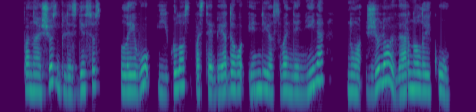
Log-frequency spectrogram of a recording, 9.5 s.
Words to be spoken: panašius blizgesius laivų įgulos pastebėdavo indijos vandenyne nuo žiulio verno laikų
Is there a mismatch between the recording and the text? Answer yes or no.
no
